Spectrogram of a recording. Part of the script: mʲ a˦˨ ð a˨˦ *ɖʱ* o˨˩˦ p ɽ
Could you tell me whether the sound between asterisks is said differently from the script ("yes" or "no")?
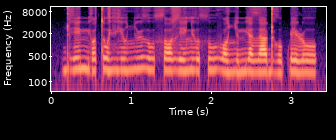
no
